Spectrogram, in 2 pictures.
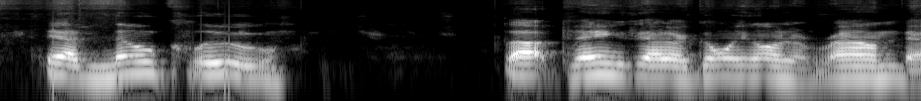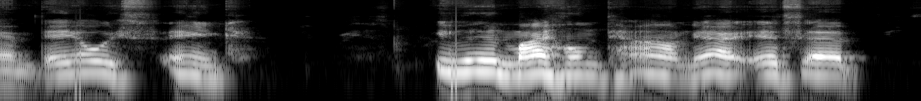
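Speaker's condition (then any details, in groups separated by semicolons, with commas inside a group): Parkinson's; speech impediment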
